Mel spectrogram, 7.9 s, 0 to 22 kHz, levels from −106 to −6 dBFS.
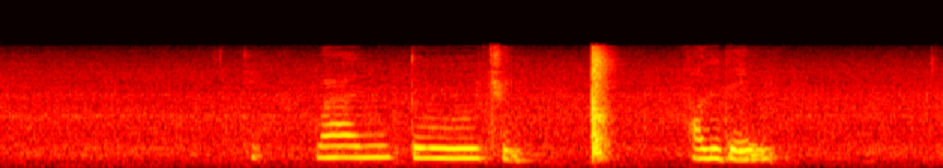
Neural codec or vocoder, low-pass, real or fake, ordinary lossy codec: vocoder, 44.1 kHz, 128 mel bands, Pupu-Vocoder; 7.2 kHz; fake; AAC, 32 kbps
